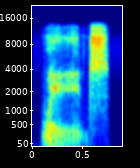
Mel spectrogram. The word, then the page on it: weeds: British English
